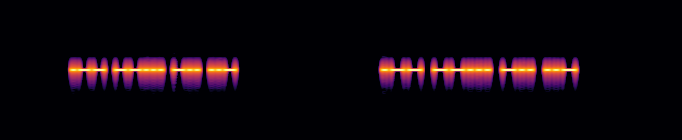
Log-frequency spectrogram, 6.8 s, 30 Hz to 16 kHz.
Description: Morse code, heard as a keyed tone, about 35 wpm, 700 Hz. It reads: W7DU W7DU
